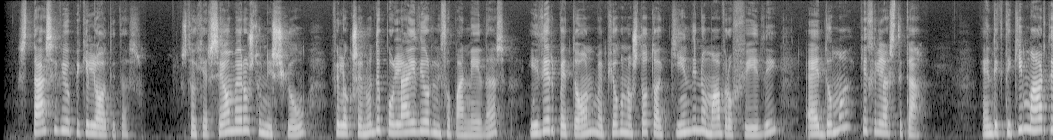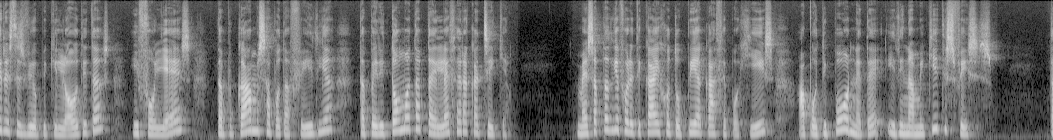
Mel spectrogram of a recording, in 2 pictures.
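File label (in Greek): Στάση βιοποικιλότητας, Ηχητική ξενάγηση; Γυάρο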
